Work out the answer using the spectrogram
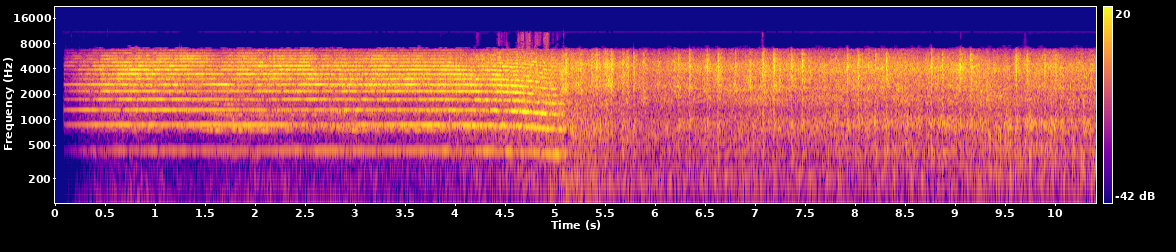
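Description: Passing express train led by an electric locomotive: a long blast of its multi-tone air horn, whose pitch sags just before it stops about five seconds in, then the loud rumble of the coaches with rapid clicking of wheels over the rail joints.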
